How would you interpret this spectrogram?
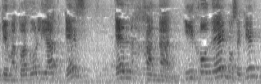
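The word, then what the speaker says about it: Elhanán: ajá, sí, acento en la A al final. El Hanán.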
